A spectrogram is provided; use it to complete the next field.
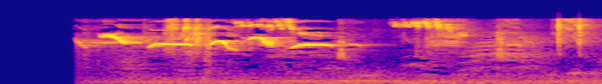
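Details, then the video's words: Mountain robin song: a jumble of quick, high, varied chirps and short slurred whistles, dense at first and then breaking into scattered notes. "Petroica Bivittata " Birds Chirping"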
